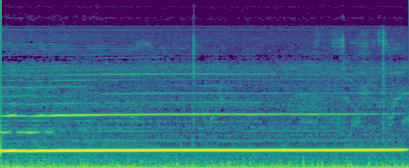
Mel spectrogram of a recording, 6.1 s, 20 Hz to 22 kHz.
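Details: 2019 Ram 1500 Bighorn stopped in Drive or Park: a steady mid-pitched droning hum caused by an A/C valve sticking open. Pressing the A/C button stops the hum temporarily.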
